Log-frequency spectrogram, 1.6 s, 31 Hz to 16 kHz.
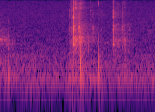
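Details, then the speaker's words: Russian MARZ 2.5 model diesel engine, new and still very tight, turned over by hand in a quiet room, giving a few sharp, dry clicks. It seems to click more on the clockwise rebound; cause unknown. "but in the meantime what is this funny noise hang on it's a sort of click"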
